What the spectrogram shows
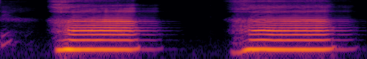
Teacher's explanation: हलक के आखरी हिस्से से जो सीने की तरफ है वहां से अदा किया जाता है तो इसकी अदायगी बहुत भारी अंदाज में की जाती है इसको · اس کو ہا کے ساتھ مشابہت نہیں دینی، بلکہ بھاری انداز میں منہ کو گول کر کے پڑھنا ہے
